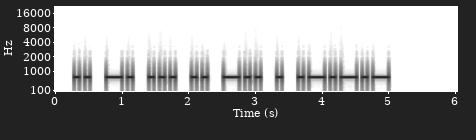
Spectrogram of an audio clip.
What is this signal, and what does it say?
Morse code, heard as a keyed tone, about 15 wpm, 700 Hz. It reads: INSIDE.
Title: Easy Phrases 15wpm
